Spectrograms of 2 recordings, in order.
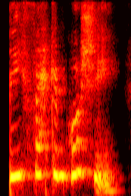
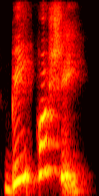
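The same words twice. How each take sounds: First: "feckin'" hit hard, high and loud; Irish fired-up command leaning on "feckin'"; emphatic. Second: Much higher and louder, rising on pushy; fired-up command; urging. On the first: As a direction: punch "feckin'" to drive it home. Escalated urging. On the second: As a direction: fire the audience up with "pushy". Urging the audience. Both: Real, not acted.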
